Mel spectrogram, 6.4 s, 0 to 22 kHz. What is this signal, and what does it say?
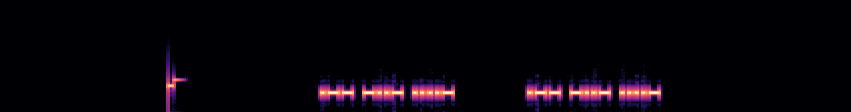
Morse code, heard as a keyed tone, about 46 wpm, 700 Hz. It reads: WX4 WX4
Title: USA Call Sign Prefixes - Repeated 2x - 45wpm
